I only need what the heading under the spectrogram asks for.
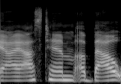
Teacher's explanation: I asked him about we change it to a t. We do all sorts of weird things where the k just disappears.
